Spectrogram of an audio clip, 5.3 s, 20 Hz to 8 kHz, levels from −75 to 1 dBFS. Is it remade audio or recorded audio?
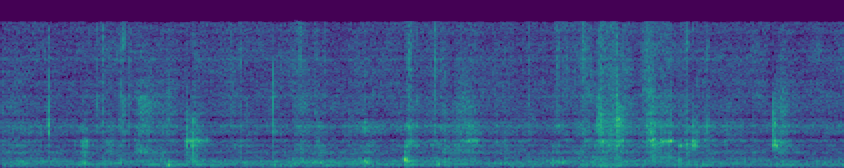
remade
